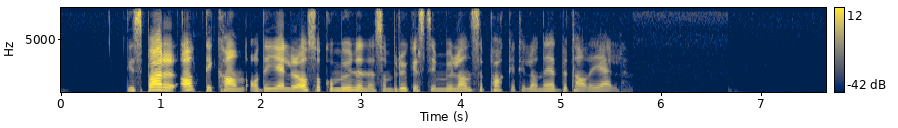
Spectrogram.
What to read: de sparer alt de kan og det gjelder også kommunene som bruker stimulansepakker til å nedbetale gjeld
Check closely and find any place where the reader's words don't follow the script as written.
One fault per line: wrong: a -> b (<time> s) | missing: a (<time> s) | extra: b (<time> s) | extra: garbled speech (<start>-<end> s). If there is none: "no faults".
no faults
